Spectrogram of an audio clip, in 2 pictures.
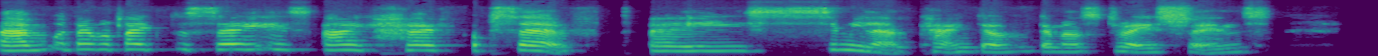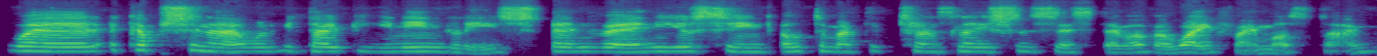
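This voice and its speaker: With a Polish accent, a woman speaks fairly slowly at a fairly high pitch with lively intonation. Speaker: accessibility advocate panelist. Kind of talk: panel discussion.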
